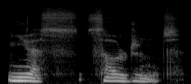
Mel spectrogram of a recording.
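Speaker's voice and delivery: reluctant, tight-jawed assent; through gritted teeth. A narrator's reading. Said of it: "Titus managed through gritted teeth".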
